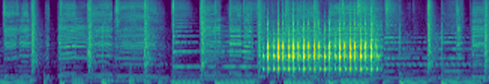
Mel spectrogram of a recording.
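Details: Only music is heard: a bouncy instrumental tune with steady bass and drums, and a bright, rapidly repeated figure in the middle.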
